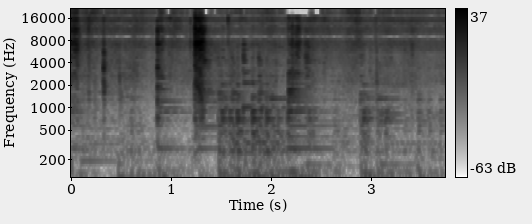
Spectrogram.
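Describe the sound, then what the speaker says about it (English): A spoon scrapes and pushes mashed raw plantain mixed with coconut around a hot pan, giving close, irregular stirring scrapes over a soft sizzle. "So finally I'm going to add some coconut. Mix them well."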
